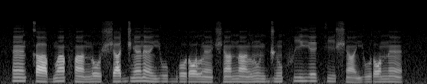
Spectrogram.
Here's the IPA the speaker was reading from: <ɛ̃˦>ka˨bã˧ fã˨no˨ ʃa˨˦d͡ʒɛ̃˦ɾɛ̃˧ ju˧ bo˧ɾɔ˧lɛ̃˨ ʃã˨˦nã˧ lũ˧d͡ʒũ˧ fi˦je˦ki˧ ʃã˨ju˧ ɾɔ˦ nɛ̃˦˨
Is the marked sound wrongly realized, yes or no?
yes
